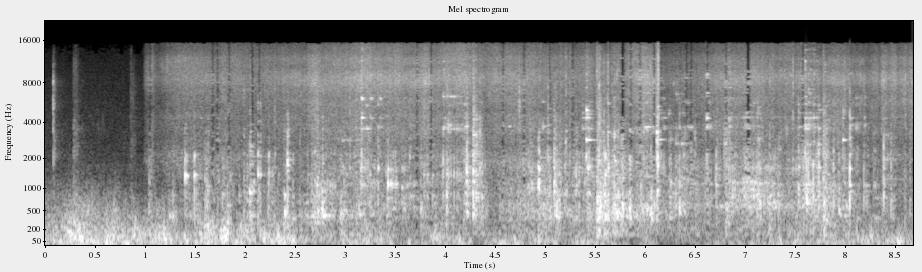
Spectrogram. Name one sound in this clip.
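Plastic bottles crinkle and clatter as a bag is pulled from a pile.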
